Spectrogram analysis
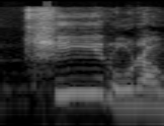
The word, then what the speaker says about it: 키로: 왜 키로냐? 크리스토스 할 때. 예, 크리스토스의 첫 음절, 두 번째 음절이 예, 키로예요. 키로.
